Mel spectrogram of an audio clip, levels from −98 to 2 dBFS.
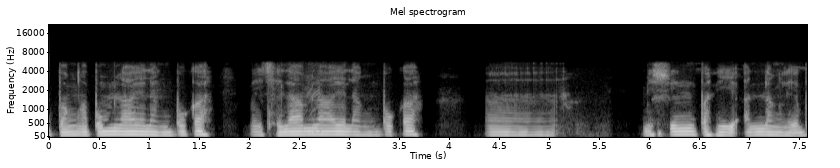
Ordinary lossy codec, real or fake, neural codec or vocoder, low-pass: Opus, 24 kbps; real; none; 5.4 kHz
